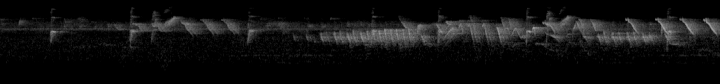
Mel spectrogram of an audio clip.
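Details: Chorão or cigarra-rainha, a female white-bellied seedeater, starts with sparse high notes and builds into a loud stream of quick downslurred whistles and chips repeated steadily.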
